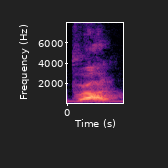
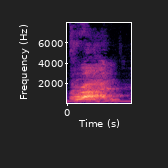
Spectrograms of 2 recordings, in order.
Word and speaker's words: Bronn: That's Bronn, not Bran.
